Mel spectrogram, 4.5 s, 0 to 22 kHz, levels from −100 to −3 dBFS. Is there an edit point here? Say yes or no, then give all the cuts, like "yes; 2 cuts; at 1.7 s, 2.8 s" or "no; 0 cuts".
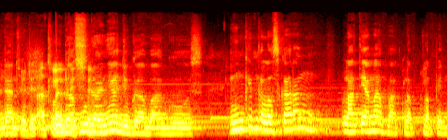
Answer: yes; 1 cut; at 2.3 s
